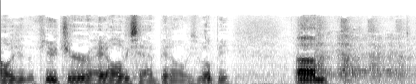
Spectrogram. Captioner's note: audience laughs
